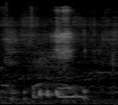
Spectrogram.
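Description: A pet Punjabi pigeon gives a short, close coo, a soft rolling note rising then held, alone in a quiet setting with no talk.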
